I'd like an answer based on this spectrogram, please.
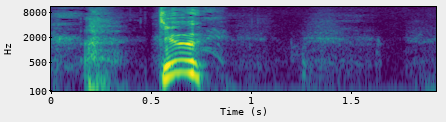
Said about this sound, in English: Stop coughing. You're not the Queen.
